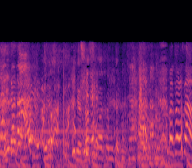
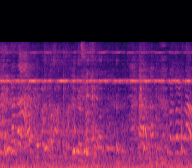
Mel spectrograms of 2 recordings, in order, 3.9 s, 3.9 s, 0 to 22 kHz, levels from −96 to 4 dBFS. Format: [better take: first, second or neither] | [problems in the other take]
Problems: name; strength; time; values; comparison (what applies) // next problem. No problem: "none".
first | background sound (Alarm); 1 dB below the speech // room echo; dies away in 2.1 s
